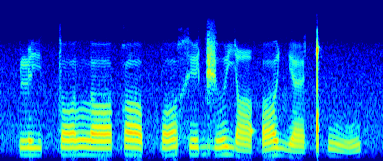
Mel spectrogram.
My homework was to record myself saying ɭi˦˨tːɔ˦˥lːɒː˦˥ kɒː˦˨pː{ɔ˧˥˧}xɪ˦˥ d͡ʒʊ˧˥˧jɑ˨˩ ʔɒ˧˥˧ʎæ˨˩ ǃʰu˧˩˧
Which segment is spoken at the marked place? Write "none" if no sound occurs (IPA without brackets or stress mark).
ɔ˧˥˧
